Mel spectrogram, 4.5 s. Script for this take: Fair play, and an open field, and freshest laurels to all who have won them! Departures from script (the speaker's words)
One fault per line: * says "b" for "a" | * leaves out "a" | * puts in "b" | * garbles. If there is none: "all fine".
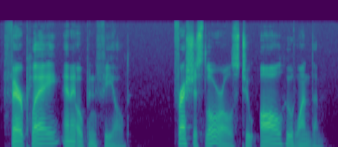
* leaves out "an"
* leaves out "and"
* leaves out "have"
